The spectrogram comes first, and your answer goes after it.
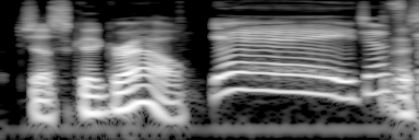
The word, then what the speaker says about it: Graue: It's Jessica Graue. Yay, Jessica Graue.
